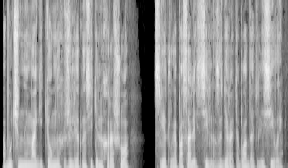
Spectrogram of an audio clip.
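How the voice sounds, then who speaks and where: A man reads the story aloud at a steady storytelling pace. His voice is low and husky. The recording is dry and close. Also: fast talker, dry recording. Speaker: audiobook narrator. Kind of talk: scripted narration.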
